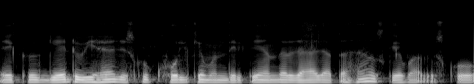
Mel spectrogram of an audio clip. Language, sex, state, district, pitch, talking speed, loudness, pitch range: Hindi, male, Chhattisgarh, Kabirdham, 105 Hz, 200 wpm, -17 LUFS, 105-110 Hz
